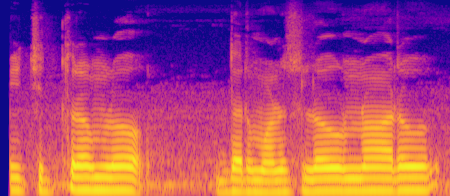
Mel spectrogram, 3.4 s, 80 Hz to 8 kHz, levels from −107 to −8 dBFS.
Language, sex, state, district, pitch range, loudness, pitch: Telugu, male, Telangana, Mahabubabad, 130-145 Hz, -14 LUFS, 140 Hz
